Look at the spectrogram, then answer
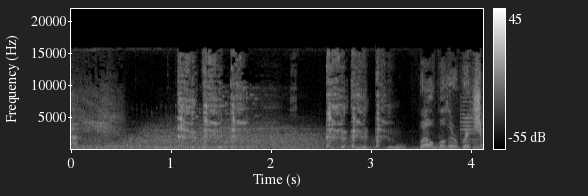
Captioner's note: coughg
